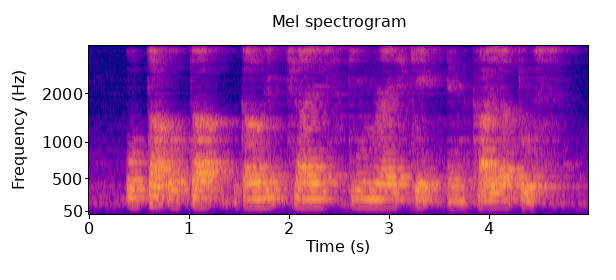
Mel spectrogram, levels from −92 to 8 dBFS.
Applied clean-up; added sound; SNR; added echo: none; none; none; reverberation time 0.6 s.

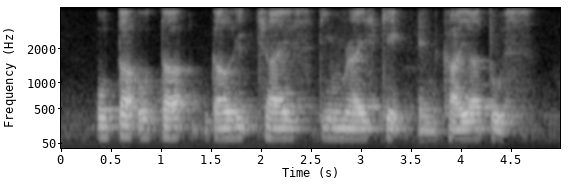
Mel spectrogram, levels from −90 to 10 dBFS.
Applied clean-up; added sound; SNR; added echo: none; none; none; none.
